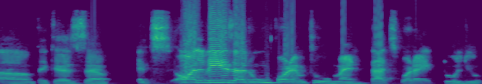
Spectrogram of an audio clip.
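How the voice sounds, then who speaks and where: Speaking with an Indian accent, a woman with a medium pitch keeps a moderate pace and fairly even intonation. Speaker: English teacher. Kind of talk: casual chat.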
